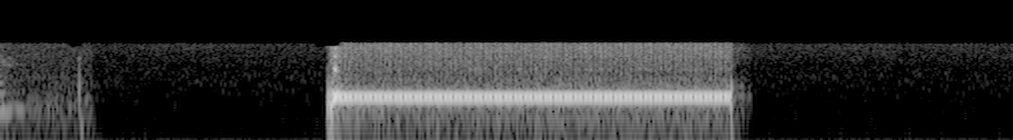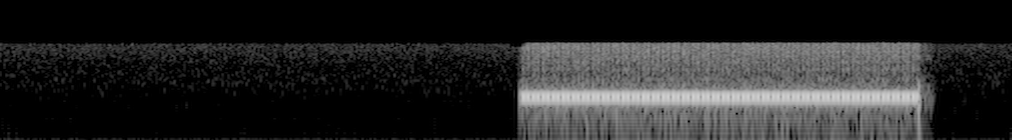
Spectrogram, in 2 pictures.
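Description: Two long, steady ringback tones of about two seconds each play on a company's phone line, separated by a long silence, while the caller waits for the secretary to answer.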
